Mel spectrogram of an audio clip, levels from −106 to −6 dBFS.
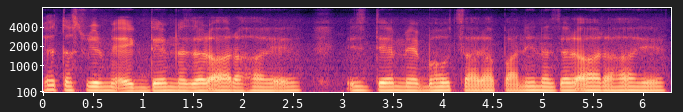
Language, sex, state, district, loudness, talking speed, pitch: Hindi, female, Arunachal Pradesh, Papum Pare, -15 LUFS, 170 wpm, 130 Hz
